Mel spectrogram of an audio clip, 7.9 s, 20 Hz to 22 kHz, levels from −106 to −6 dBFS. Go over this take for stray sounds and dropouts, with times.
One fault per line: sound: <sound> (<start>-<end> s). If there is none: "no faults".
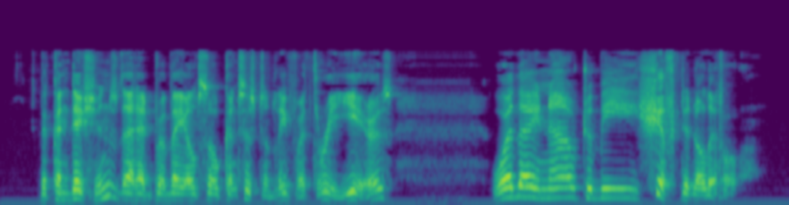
no faults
